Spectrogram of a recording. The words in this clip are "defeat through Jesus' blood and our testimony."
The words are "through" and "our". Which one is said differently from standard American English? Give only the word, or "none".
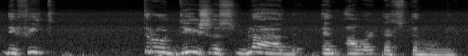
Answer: through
